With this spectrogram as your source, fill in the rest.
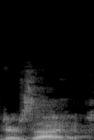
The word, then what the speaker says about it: Drzayich: how do you say your last name? Drzayich? Yeah, you got it. Drzayich, exactly. Yep, Second it's time.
